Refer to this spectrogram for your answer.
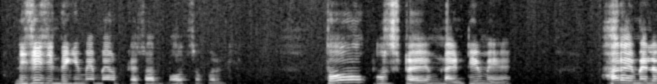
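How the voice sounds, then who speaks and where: Loudness swings a lot in this voice, and the intonation is lively. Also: man. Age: 70s. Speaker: politician. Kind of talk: interview.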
